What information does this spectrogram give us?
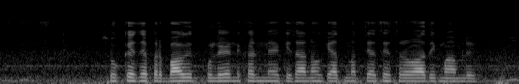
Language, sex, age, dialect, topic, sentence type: Hindi, male, 25-30, Marwari Dhudhari, agriculture, statement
